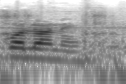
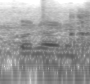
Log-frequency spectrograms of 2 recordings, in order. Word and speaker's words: colones: - Colonists or colonists? - Colones, I said it wrong, during my entire stay in Costa Rica I said colonists instead of colones.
